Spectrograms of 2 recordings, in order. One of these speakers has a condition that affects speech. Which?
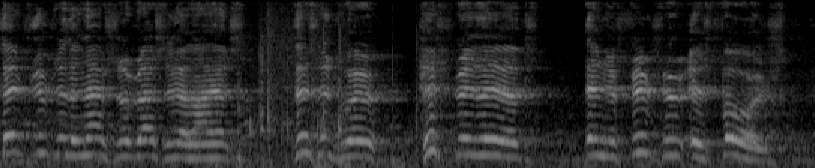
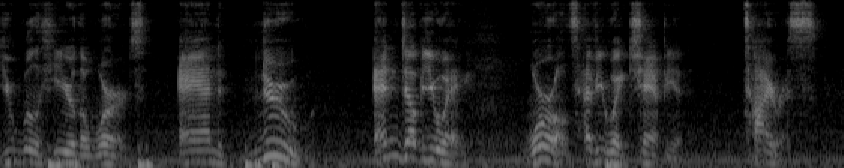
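The first: throat cancer; treatment completed.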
